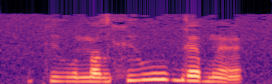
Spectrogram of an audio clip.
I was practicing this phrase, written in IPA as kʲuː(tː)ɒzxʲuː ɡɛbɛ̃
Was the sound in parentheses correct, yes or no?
no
